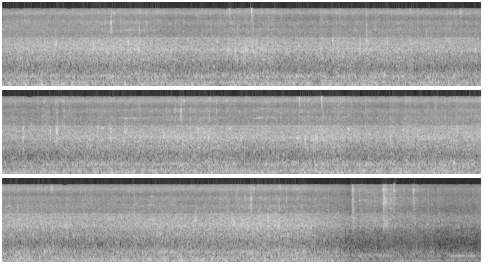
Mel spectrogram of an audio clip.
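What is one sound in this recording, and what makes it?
Tyres churn through mud and splash.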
